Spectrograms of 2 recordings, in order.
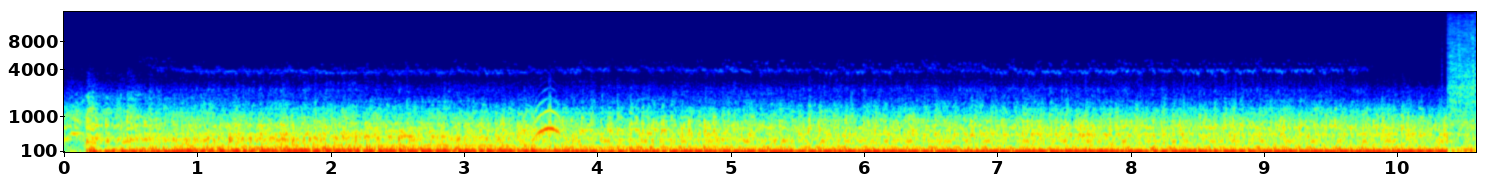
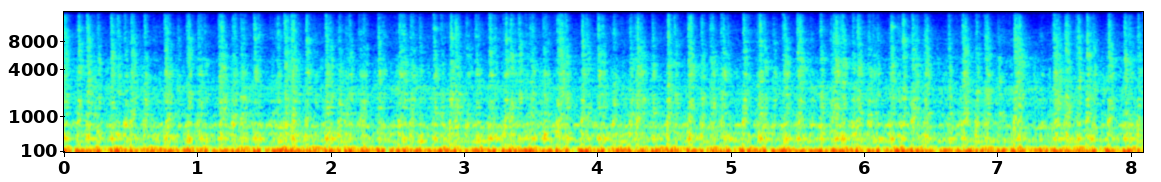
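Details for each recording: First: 331 V8 build in a Ford Ranger, first fire-up after idle screw adjustment, running rich while the computer learns: loud, deep, lumpy loping idle from an aggressive cam, running fine. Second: Freshly built 331 engine in a Ford Ranger on first start, big cam, running very rich while the computer learns: deep, choppy, lumpy idle with uneven heavy pulses that never smooth out.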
